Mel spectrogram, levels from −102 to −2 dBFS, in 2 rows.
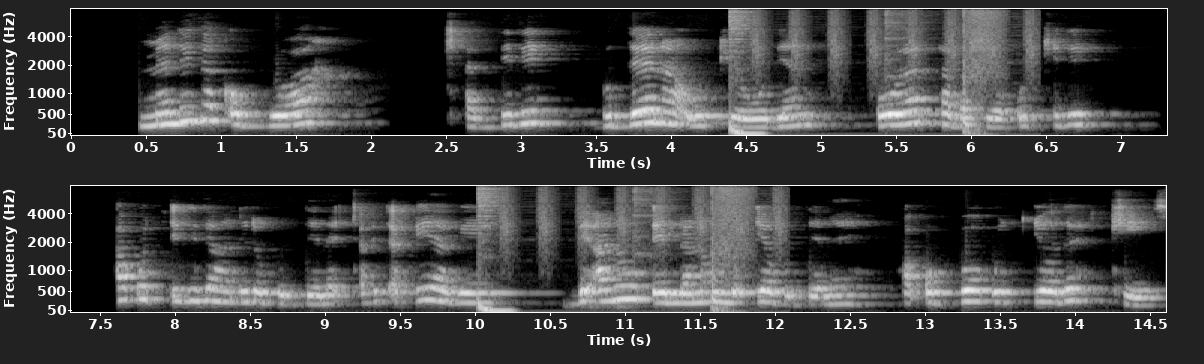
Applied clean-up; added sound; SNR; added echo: none; Drum kit; 8 dB; reverberation time 0.4 s.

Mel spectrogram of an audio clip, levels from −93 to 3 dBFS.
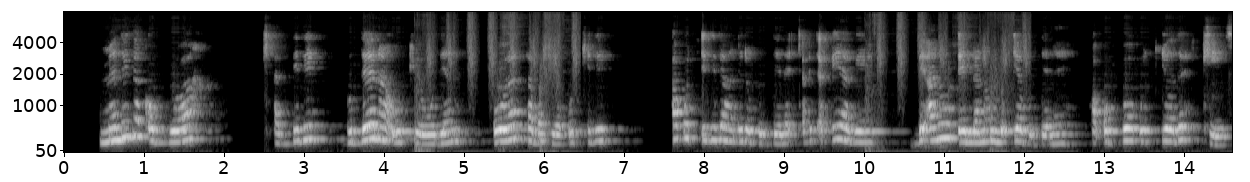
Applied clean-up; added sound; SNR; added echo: neural separator model SepFormer DNS4.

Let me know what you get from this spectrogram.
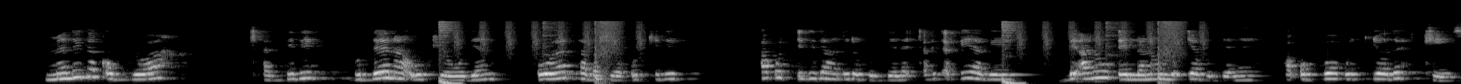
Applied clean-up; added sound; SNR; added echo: classical method WPE with log-MMSE.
